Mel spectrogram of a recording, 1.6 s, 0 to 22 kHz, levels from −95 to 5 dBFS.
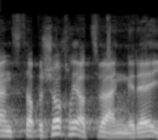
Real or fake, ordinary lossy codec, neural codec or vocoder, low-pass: real; none; none; 14.4 kHz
